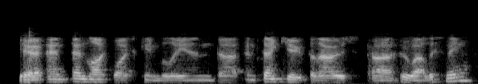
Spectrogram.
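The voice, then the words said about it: Noticeable accent. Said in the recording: “try and speak clearly and try and avoid confusion with my accent. So if you are having trouble understanding me”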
